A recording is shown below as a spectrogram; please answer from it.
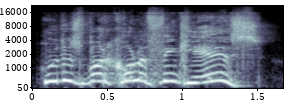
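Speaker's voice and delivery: high, incredulous demand; indignant disbelief. Real, not acted. Fan scolding Barcola for no run-up, high indignant disbelief. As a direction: scoff at his arrogance.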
